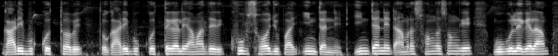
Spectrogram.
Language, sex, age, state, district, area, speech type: Bengali, male, 30-45, West Bengal, Paschim Medinipur, rural, spontaneous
